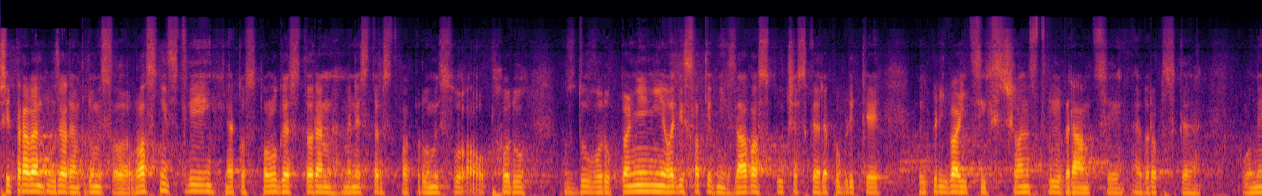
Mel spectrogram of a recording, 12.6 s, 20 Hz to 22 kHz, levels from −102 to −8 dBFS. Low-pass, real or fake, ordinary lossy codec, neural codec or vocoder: 14.4 kHz; fake; Opus, 16 kbps; codec, 44.1 kHz, 7.8 kbps, Pupu-Codec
